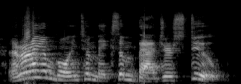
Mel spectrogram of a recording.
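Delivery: high, loud monster roar; roared threat. A narrator's reading. Snorklum telling Badger his stew plan, roaring. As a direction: roar out the menu fiercely. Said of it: "he roared".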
